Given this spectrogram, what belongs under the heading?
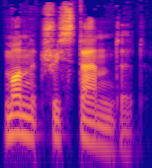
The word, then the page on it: monetary standard: British English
